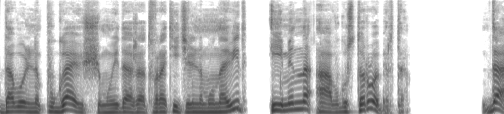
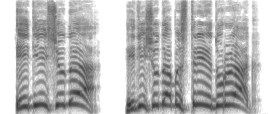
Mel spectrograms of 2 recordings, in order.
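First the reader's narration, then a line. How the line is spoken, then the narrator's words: Shouting. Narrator (Russian): кричал Август Роберт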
